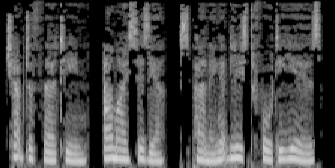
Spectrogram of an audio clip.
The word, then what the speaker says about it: Amicizia: In Italy, those most deeply involved named the group Amicizia, pronounced Amicizia, friendship.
